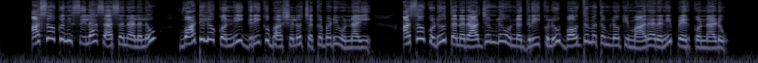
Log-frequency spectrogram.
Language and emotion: Telugu, neutral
